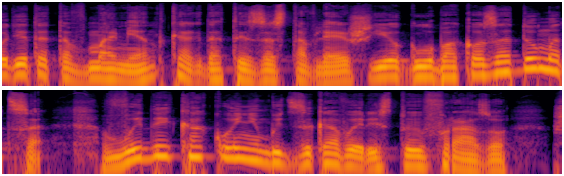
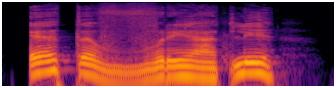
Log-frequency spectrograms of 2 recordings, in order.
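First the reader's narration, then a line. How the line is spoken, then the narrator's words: Uncertain reply. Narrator (Russian): неуверенно ответил Харек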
